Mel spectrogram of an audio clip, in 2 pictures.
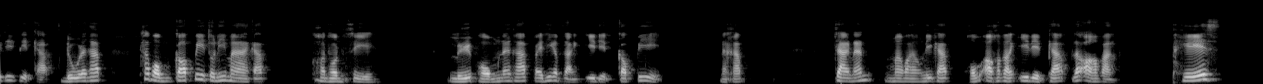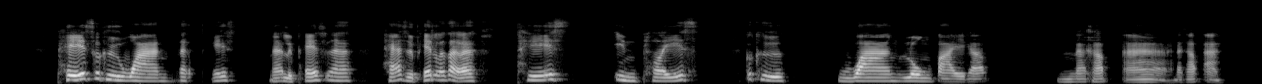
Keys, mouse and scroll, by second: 2.2 click, 4.1 ctrl+c, 4.4 click, 5.0 click, 6.2 click, 7.5 click, 9.0 click, 10.1 click.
